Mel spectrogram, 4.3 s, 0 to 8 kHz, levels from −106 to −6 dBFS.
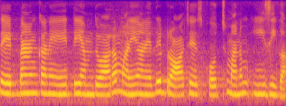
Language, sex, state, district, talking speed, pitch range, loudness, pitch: Telugu, female, Andhra Pradesh, Guntur, 165 wpm, 230-255 Hz, -17 LUFS, 240 Hz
